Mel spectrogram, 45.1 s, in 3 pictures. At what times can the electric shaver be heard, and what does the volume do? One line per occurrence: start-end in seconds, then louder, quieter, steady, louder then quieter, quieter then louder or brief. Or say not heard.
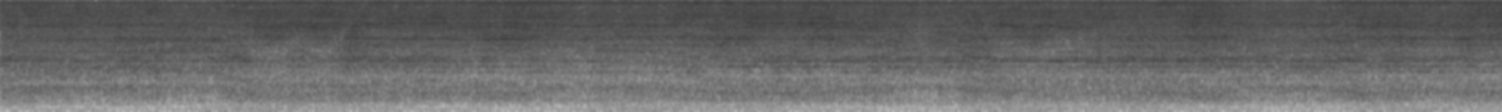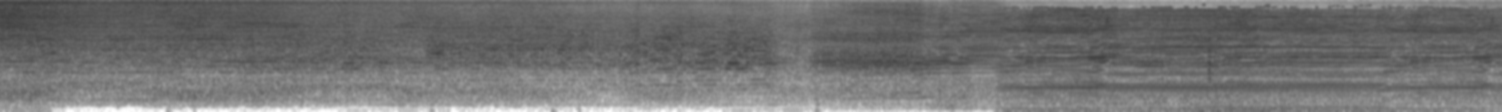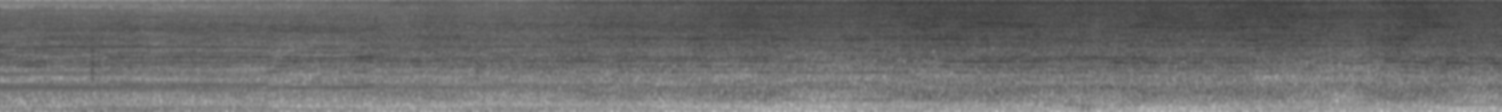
0.0-45.0 louder then quieter.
